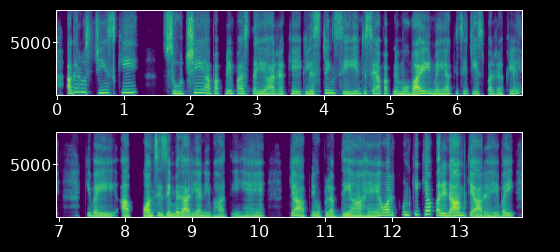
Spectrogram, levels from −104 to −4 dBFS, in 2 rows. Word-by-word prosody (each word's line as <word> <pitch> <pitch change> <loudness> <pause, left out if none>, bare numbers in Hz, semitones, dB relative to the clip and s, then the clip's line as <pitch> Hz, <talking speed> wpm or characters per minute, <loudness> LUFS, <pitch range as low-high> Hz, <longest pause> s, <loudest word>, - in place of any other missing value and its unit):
अगर 365 - +2
उस 350 -2 -4
चीज़ 285 -1 -3
की 310 +2 -1 0.4
सूची 240 +6 0
आप 240 -1 -2
अपने 235 0 -2
पास 230 -2 -3
तैयार 190 -1 -1
रखें 190 +3 -6
एक 210 -2 -5
लिस्टिंग 230 +7 -1
सी, 205 -2 -3
जिसे 230 +1 -3
आप 215 -1 -1
अपने 210 -1 -4
मोबाइल 190 +5 +4
में 195 -2 -1
या 190 -1 -1
किसी 210 +5 -10
चीज़ 205 -4 -6
पर 200 -2 -3
रख 175 0 -9
लें, 205 +7 -4 0.5
कि 220 - -5
भई 195 -1 0
आप 180 -1 +5 0.2
कौन 190 -2 +7
सी 215 +1 -1
ज़िम्मेदारियाँ 175 0 +2
निभाती 165 0 -7
हैं 180 0 -5
हैं, 185 +2 -3 0.4
क्या 235 -1 +4
अपनी 195 +3 -4
उपलब्धियाँ 180 +1 0
हैं? 180 +2 -1
और 260 +1 +4
उनके 275 +3 -1
क्या 330 +4 +4
परिणाम 220 -1 +8
क्या 190 -5 +2
रहे? 175 -1 -4
भई, 200 +2 -1
200 Hz, 190 wpm, -24 LUFS, 180-230 Hz, 0.5 s, परिणाम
